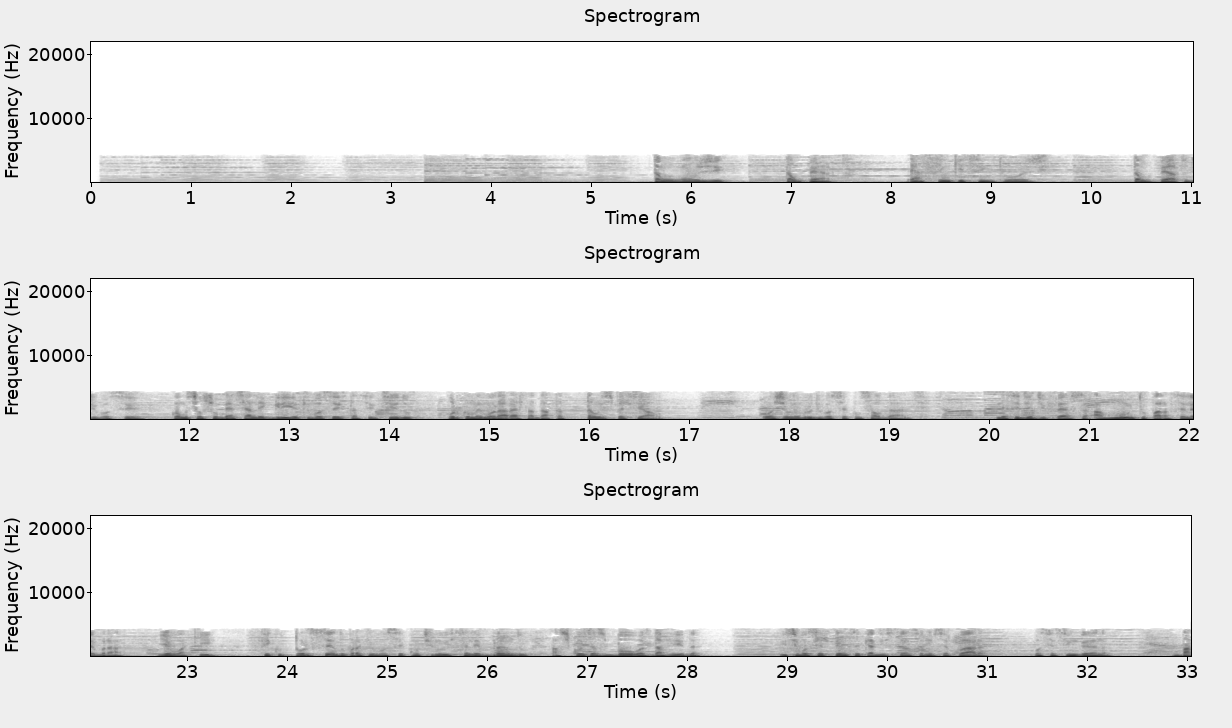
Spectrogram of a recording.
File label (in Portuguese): Amigo (a) Distante Masculino; Aniversários; Aniversários diversos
